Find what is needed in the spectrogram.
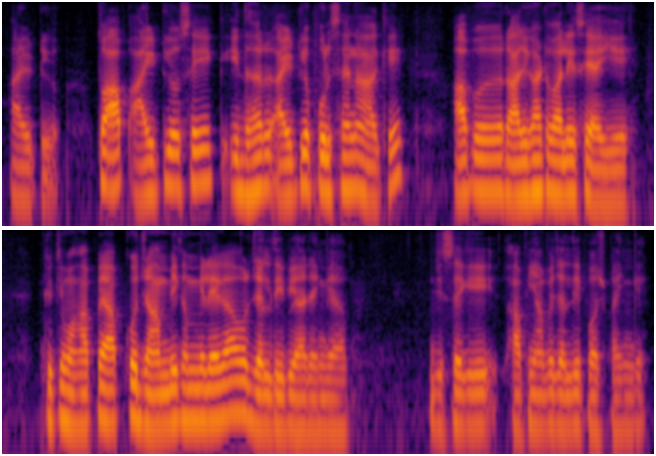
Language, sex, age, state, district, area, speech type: Urdu, male, 18-30, Delhi, South Delhi, urban, spontaneous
